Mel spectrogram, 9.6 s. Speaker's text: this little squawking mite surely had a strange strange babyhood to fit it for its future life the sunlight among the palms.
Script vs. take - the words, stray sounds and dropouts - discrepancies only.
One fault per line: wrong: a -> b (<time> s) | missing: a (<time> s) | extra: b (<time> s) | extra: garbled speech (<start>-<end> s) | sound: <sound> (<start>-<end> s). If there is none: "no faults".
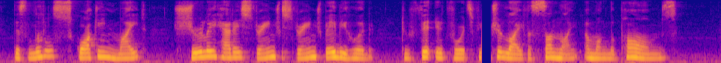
sound: dropout (6.4-6.6 s)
